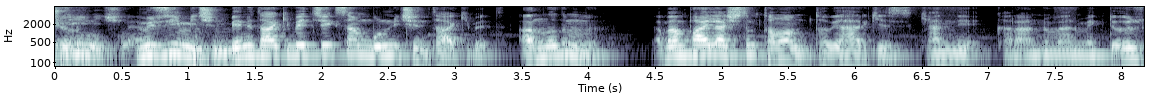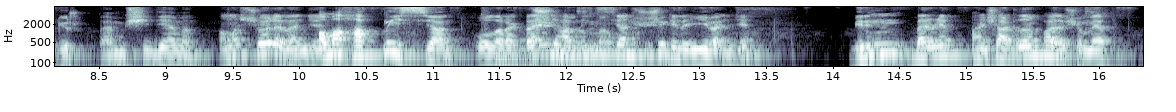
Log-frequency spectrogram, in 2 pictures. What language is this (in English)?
Turkish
